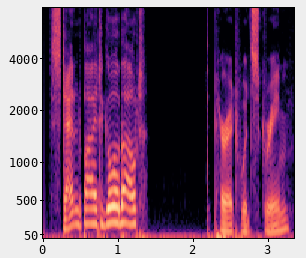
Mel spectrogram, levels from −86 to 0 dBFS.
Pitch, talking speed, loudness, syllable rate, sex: 145 Hz, 160 wpm, -16 LUFS, 4.6 syllables/s, male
